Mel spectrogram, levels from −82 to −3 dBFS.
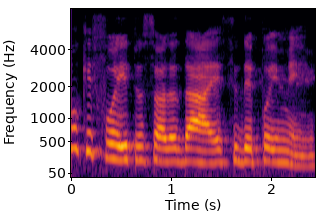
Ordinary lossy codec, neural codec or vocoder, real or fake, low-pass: none; codec, 16 kHz, 4 kbps, FunCodec, trained on Chinese and English, 50 frames a second; fake; 7.2 kHz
